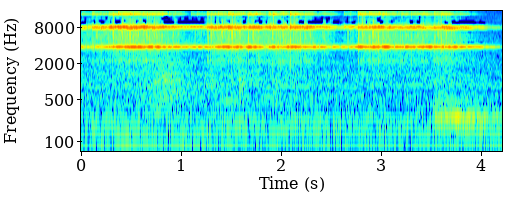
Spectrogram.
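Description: Altar bells ringing three times, each ringing a high, sustained jingle that swells and fades. They mark the elevation of the consecrated host.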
